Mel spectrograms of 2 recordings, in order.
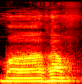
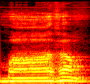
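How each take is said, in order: The two takes are said the same way.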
